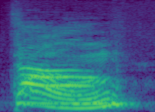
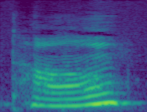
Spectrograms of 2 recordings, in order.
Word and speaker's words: Tang: It's not tongue. It's tan. Tang. Right? Zhang. Is exactly the same Tan sound.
